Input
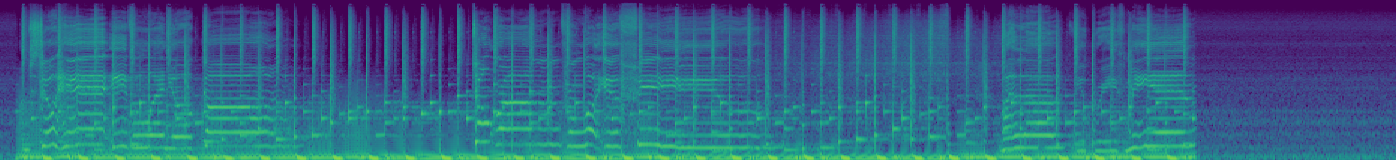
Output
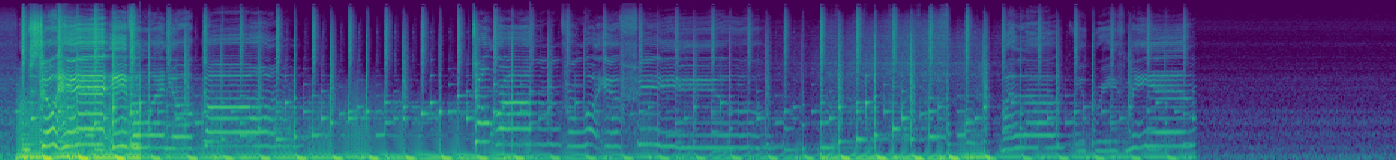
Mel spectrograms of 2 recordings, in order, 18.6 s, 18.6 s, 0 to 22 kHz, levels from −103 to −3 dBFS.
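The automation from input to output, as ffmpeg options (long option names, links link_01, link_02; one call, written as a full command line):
ffmpeg -i in.wav -af "asetnsamples=nb_out_samples=441:pad=0,asendcmd='1.87 volume volume -2.5dB;7.07 volume volume -9.5dB;10.94 volume volume -1dB;13.2 volume volume -9.5dB',volume=8dB" out.wav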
